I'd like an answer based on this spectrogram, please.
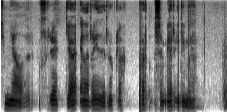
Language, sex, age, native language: Icelandic, male, 18-19, Icelandic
